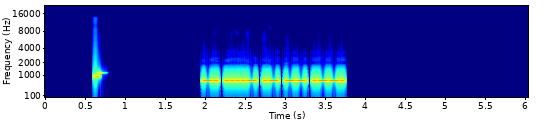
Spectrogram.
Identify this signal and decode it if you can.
Morse code, heard as a keyed tone, about 36 wpm, 700 Hz. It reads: N4AMP
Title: USA Call Signs 35wpm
